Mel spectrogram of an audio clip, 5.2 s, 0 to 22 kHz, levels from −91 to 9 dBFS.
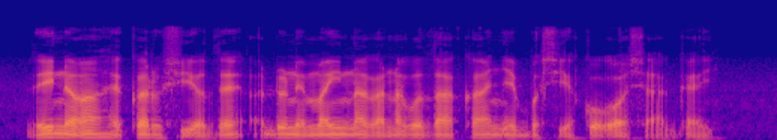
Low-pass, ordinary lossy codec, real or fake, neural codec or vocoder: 9.9 kHz; none; fake; vocoder, 44.1 kHz, 128 mel bands, Pupu-Vocoder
